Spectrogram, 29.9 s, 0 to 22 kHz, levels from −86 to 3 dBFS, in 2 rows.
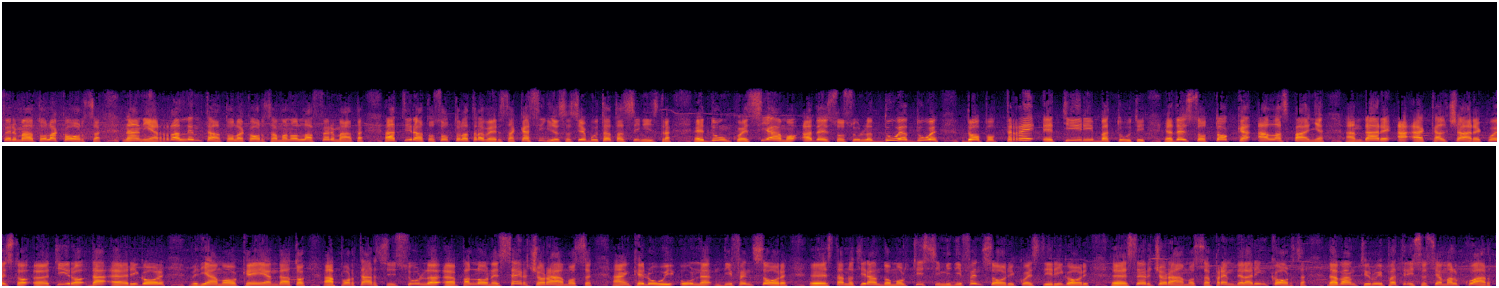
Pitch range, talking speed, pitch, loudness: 180-215 Hz, 155 wpm, 200 Hz, -22 LUFS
